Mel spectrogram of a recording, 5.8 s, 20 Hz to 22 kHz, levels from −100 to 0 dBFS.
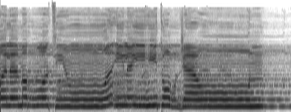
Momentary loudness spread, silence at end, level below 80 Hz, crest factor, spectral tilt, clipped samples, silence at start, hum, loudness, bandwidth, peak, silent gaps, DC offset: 5 LU; 0 s; -70 dBFS; 14 dB; -3 dB/octave; under 0.1%; 0 s; none; -17 LUFS; 17 kHz; -2 dBFS; none; under 0.1%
